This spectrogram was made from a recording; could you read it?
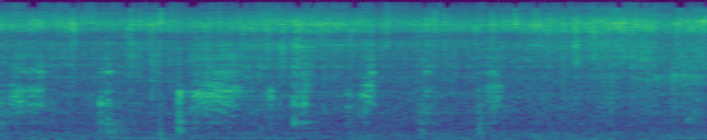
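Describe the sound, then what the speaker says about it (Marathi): Tomato and turmeric sautéing in a pan, with a steady soft sizzle and occasional spoon scrapes and stirs, heard close and without talk. "हे सर्व छान परतून घेऊया."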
